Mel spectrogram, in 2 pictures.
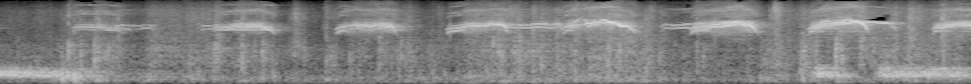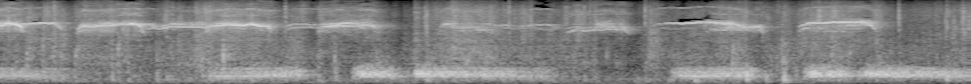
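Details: Hungry pigeon nestlings in care for seven days call for breakfast indoors: a long series of sharp, high peeps in fast pulses, some with buzzy low tones, rising and falling in loudness.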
